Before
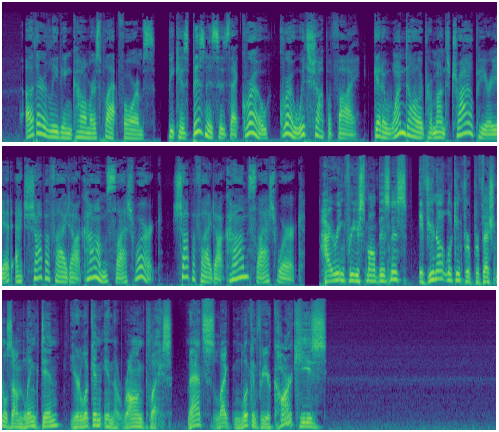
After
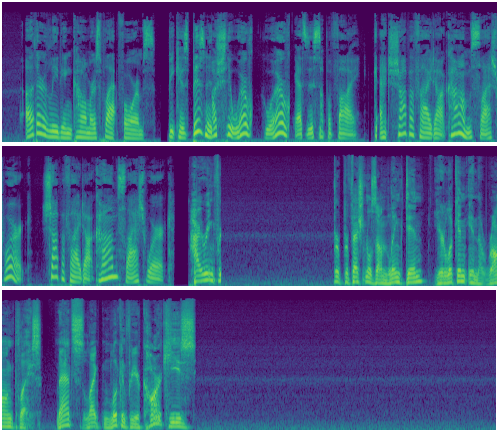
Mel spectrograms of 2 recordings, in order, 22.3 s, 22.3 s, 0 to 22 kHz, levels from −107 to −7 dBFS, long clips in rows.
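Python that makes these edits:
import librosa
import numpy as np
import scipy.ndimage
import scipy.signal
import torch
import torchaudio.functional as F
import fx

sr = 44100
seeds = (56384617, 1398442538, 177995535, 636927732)

y = fx.edit(x, sr, fx.reverse_span(start_s=3.14, length_s=1.63),
    fx.cut(start_s=5.61, length_s=1.96),
    fx.room_tone_fill(start_s=12.66, length_s=1.7), tone=tone)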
